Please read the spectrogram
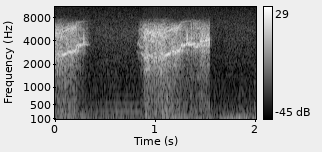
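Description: A sound effect played back from a Synclavier sampler during editing: two short bursts of high hiss, each under a second, with a wavering whistle-like tone inside, and a faint low hum between them.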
